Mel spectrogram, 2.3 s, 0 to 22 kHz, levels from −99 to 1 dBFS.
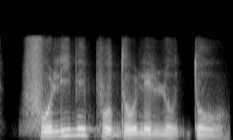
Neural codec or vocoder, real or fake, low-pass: codec, 16 kHz in and 24 kHz out, 0.9 kbps, LongCat-Audio-Codec, fine tuned four codebook decoder; fake; 7.2 kHz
